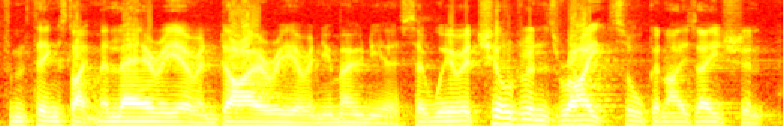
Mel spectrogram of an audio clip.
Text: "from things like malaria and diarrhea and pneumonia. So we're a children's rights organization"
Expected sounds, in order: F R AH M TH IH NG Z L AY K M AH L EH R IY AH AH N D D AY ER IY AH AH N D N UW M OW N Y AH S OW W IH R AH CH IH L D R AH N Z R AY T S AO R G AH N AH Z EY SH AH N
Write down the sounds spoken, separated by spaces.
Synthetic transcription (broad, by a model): F R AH M TH IH NG Z L AY K M AH L EH R IY AH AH N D D AY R IY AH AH N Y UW M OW N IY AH S OW W IH R AH CH IH L D R AH N Z R AY T S AO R G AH N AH Z EY SH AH N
